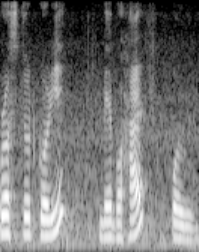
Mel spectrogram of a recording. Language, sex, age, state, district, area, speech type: Assamese, female, 45-60, Assam, Lakhimpur, rural, spontaneous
